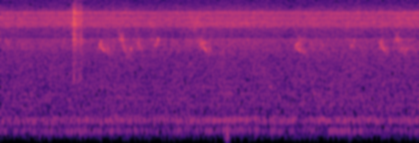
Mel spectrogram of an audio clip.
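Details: Steady honey bee buzz, a dense low hum with an even drone and no pauses, with a short click and a few faint high chirps behind it.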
